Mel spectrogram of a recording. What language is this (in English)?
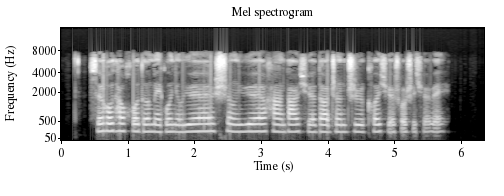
Chinese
